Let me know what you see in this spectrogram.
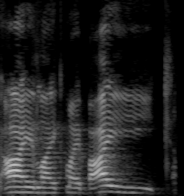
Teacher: I'm stretching out the ah part instead of the ye.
